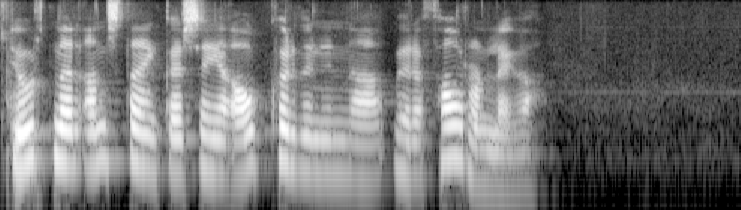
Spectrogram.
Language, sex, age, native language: Icelandic, female, 50-59, Icelandic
